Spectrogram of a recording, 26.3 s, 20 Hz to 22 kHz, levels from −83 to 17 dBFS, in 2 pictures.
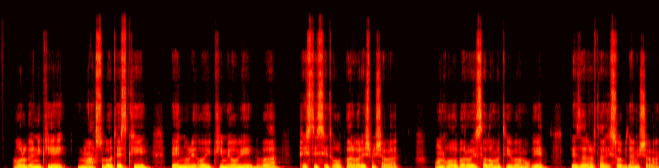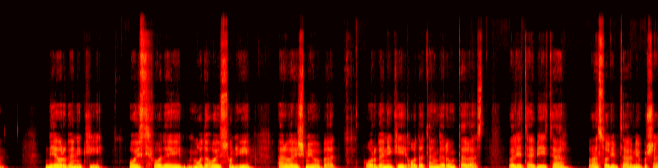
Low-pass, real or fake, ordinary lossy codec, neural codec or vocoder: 19.8 kHz; fake; none; vocoder, 44.1 kHz, 128 mel bands every 512 samples, BigVGAN v2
